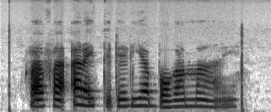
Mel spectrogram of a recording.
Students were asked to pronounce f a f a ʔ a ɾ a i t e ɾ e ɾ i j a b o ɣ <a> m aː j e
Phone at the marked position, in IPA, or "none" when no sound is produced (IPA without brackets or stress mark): a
